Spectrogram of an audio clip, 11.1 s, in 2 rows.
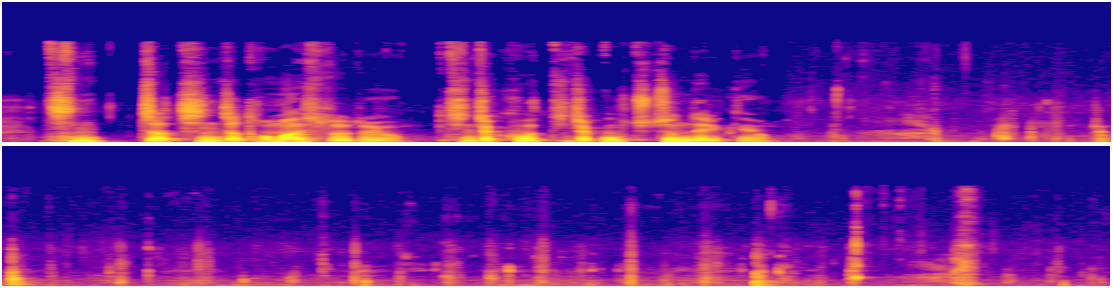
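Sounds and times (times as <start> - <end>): person chewing food: 3.9 - 11.0.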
